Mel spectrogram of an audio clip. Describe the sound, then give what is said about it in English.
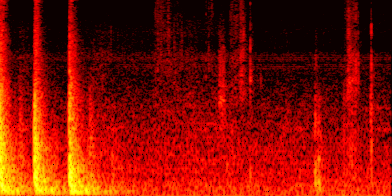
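Three quick, firm knocks on a brick-colored metal door at the rear entrance of a business, next to a set of wooden stairs, in early evening, in a steady rhythm, followed by near-quiet with a few faint soft thuds and rustles. “stand outside a brick-colored metal door next to a set of wooden stairs. Eddie knocks”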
